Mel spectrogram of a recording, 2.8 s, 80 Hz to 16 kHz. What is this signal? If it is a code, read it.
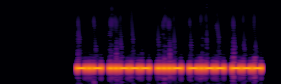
Morse code, heard as a keyed tone, about 46 wpm, 700 Hz. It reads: K2VYO
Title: USA Call Signs - 5 Characters - Repeated 3x - 45wpm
